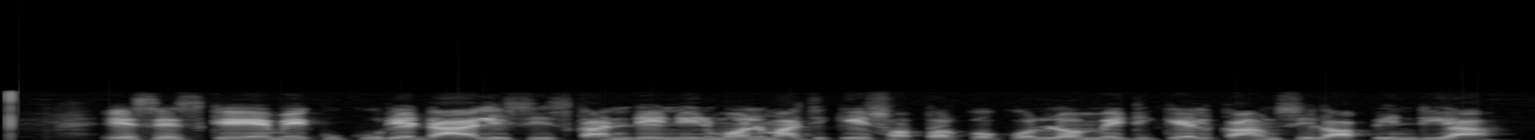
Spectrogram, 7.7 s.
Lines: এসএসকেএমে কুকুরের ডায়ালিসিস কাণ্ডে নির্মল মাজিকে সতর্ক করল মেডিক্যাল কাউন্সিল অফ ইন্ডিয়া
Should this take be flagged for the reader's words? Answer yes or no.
no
